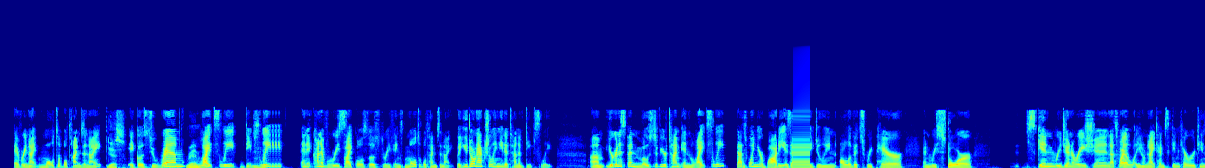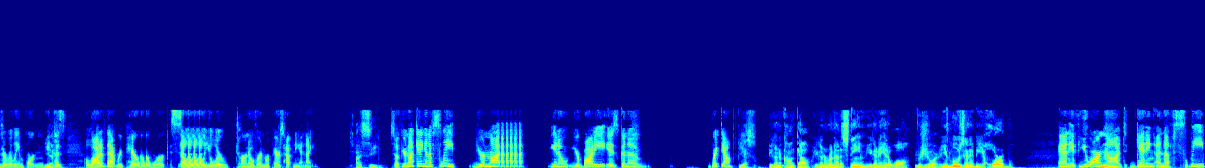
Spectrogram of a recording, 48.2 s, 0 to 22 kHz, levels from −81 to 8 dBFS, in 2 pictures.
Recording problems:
garbled, watery; badly; nothing above 7.5 kHz
audio stuttering; 4 times, first at 5.5 s
audio freezing; at 16 s

